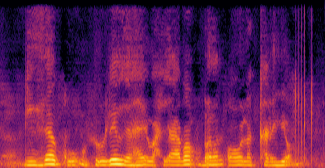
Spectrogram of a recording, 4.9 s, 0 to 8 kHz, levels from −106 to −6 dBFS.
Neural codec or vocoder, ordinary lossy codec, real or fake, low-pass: codec, 16 kHz, 1 kbps, FreqCodec, larger model; none; fake; none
